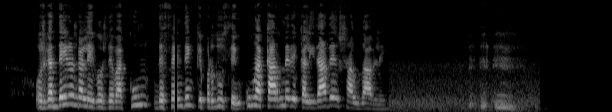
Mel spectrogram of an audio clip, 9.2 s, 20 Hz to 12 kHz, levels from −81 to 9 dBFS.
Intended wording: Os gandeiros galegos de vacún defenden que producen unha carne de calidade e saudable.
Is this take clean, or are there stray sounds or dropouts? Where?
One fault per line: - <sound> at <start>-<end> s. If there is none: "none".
- dropout at 2.6-2.7 s
- throat clearing at 7.0-7.9 s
